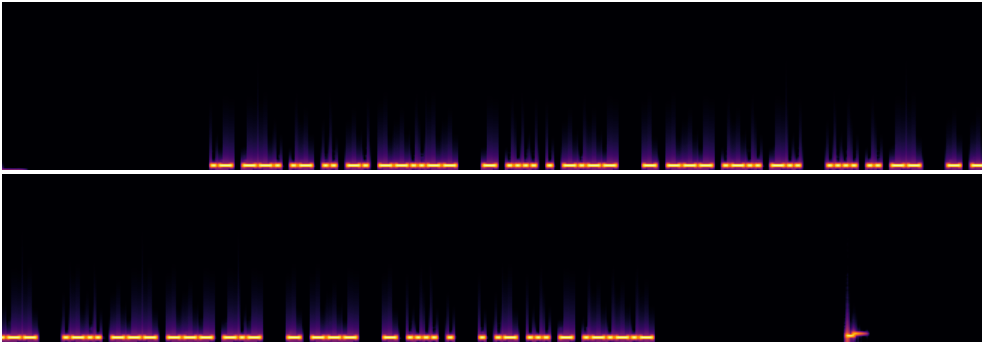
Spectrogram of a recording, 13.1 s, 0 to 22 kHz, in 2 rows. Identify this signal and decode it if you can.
Morse code, heard as a keyed tone, about 41 wpm, 700 Hz. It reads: AGAIN, THEY TOLD HIM TO LOOK TO THE EAST.
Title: Sentences from Top 1000 Words - Review Part 3 - 45wpm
